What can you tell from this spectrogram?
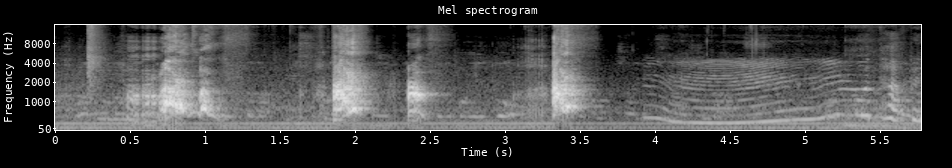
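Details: Pogi, a French Bulldog at play with rubber toys, lets out four quick, harsh barks in a row, then a drawn-out, wavering whine-like tone, with a constant low indoor hum beneath.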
